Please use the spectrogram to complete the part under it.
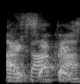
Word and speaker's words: ISACA: Is it, do I say ISACA? – Or it's ISACA. ISACA is how we pronounce it.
